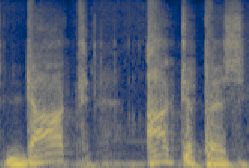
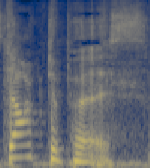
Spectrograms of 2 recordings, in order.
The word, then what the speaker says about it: Doctopus: there, you go to Docked Octopus, and you can follow. The account has more than 425,000 followers on TikTok watching the boy with his octopus. You said it wrong. What? It's Doctopus.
